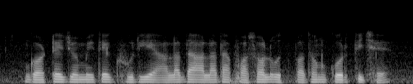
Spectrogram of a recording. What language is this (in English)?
Bangla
